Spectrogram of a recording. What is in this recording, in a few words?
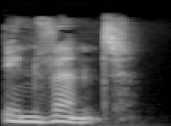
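"invent", British English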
